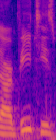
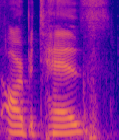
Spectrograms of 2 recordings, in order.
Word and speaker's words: Arbites: The official Warhammer pronunciation is rbs which I confirmed with games workshop. Yet, there were still people that tried to tell me, "Uh, excuse me. It's Arbites. It's Arbetz."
